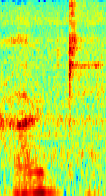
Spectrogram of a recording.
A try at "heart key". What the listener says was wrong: Heart key, not hard key.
